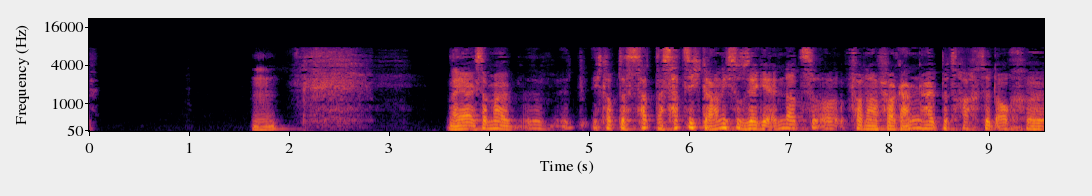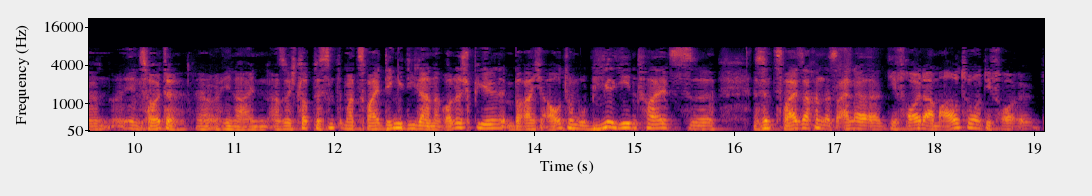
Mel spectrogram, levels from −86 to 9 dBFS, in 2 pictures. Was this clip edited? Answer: no; 0 cuts

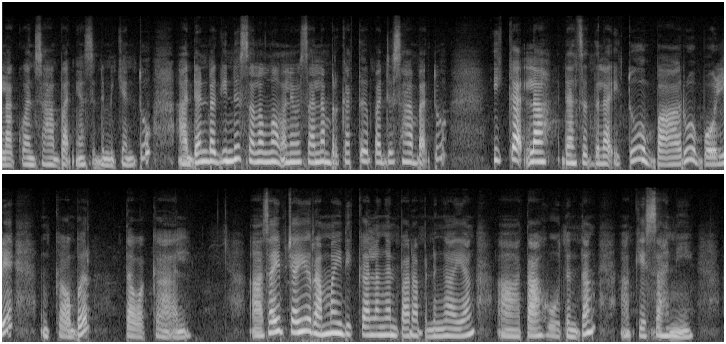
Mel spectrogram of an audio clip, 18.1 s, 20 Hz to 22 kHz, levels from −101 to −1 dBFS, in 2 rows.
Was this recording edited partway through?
no; 0 cuts

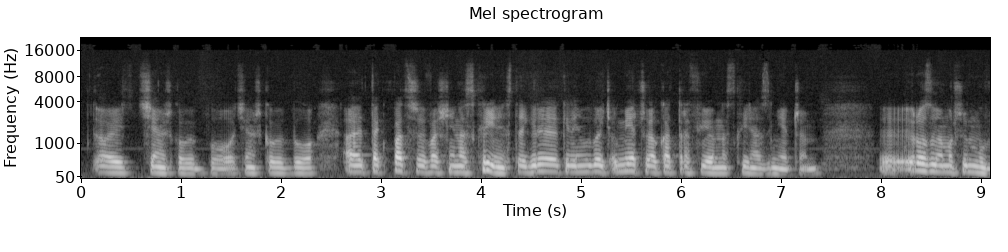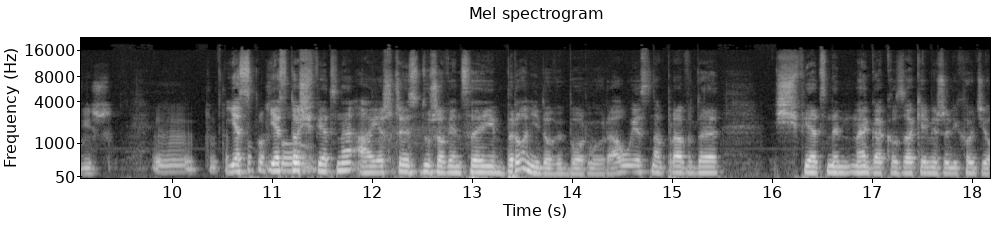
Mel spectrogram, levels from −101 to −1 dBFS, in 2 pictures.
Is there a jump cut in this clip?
no; 0 cuts

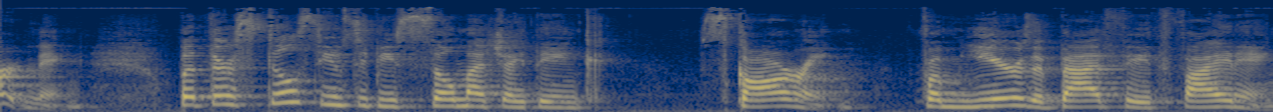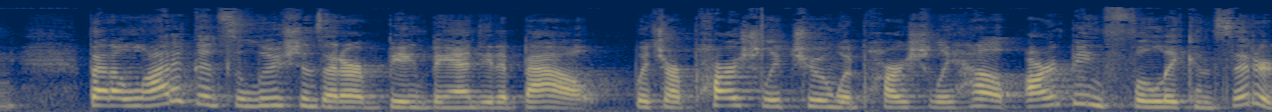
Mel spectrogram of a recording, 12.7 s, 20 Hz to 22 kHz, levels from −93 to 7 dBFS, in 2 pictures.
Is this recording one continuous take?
yes; 0 cuts

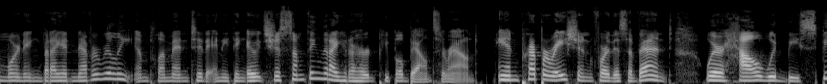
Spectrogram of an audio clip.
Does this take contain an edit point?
yes; 1 cut; at 2.4 s

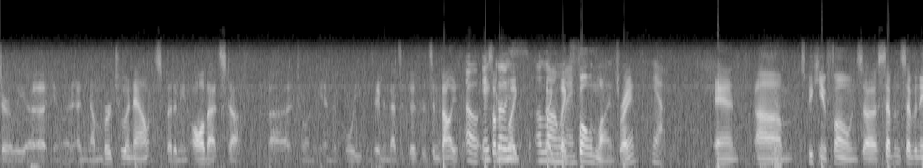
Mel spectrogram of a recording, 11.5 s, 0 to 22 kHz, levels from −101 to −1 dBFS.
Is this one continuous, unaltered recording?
yes; 0 cuts

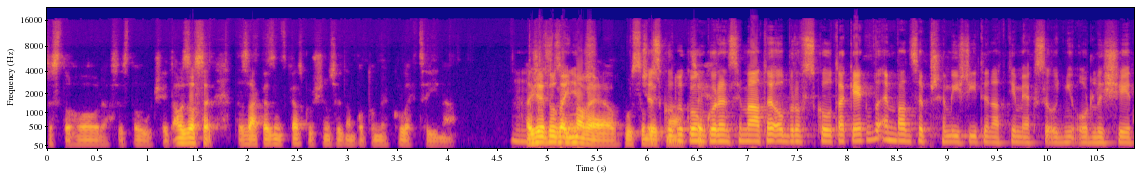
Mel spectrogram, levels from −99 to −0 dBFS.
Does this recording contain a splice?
no; 0 cuts

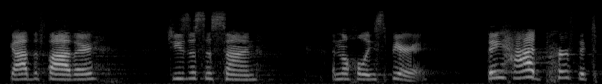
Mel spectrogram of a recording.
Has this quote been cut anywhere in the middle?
yes; 1 cut; at 4.7 s

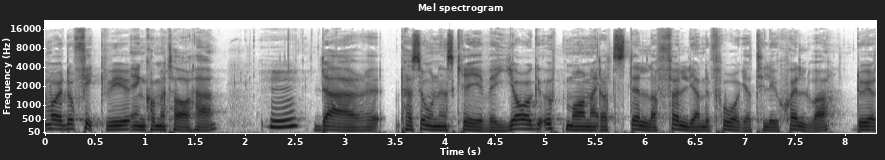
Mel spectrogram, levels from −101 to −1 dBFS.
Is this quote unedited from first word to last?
no; 1 cut; at 5.5 s

